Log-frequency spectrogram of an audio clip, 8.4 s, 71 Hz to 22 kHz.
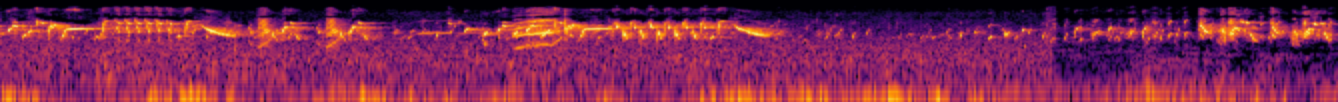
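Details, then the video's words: Goldfinch song for songbird training. Long buzzy trilled phrases and bubbly chirping come in quick succession, about 140 notes a minute. Quieter scattered twitters follow toward the end. "integrated stimulation suitable for all songbirds for goldfinches"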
